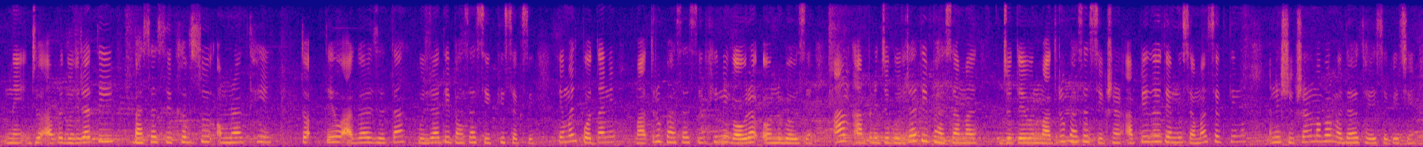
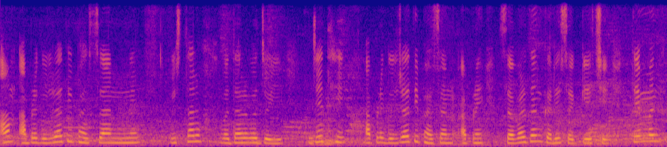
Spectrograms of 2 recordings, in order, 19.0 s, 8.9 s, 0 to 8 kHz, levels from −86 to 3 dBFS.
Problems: constant background noise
